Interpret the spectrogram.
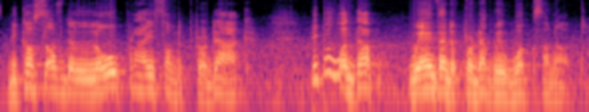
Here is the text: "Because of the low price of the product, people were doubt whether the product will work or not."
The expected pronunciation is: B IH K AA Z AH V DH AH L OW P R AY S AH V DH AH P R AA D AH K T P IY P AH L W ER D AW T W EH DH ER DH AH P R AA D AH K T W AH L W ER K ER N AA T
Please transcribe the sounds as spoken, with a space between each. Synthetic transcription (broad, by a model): B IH K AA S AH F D AH L OW P R AY S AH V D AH P R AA D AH K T P IY P AH L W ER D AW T W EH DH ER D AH P R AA D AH K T W AH L W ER K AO N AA T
